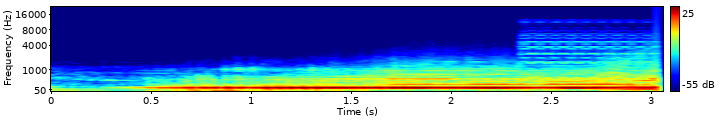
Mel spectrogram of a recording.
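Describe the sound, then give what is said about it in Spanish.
A telephone rings in a hotel room with a loud, steady electronic ringing tone over a low throbbing hum. A brighter, higher ringing layer joins near the end. No voices are heard. “Pero antes de salir le interrumpió el sonido del teléfono.”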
